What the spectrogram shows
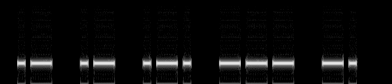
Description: Morse code, heard as a keyed tone, about 18 wpm, spaced as for 15 wpm, 1000 Hz. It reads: AARON
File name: qotdfiles / 15wpm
